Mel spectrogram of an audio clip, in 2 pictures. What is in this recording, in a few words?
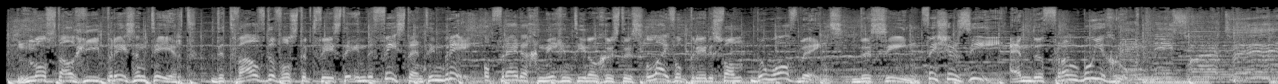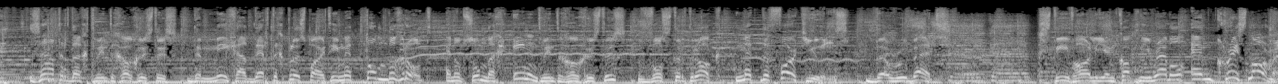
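flemish male commercial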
